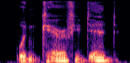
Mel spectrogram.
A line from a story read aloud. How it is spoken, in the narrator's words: Vatha said softly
